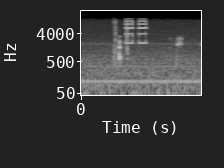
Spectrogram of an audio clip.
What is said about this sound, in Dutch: Even, ik heb een paar keer op mijn telefoontoestel knopjes gedrukt.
